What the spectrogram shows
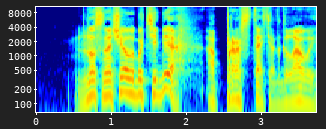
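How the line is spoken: Sighing. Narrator (Russian): вздохнул Бусыга

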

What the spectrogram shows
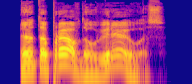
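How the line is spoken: Sincere exclamation. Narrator (Russian): воскликнул Кенворти, искренне веря в свои слова

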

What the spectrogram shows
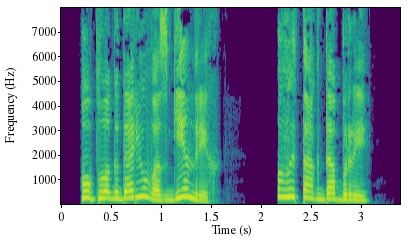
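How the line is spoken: Exclaimed. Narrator (Russian): воскликнула Кэтрин

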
